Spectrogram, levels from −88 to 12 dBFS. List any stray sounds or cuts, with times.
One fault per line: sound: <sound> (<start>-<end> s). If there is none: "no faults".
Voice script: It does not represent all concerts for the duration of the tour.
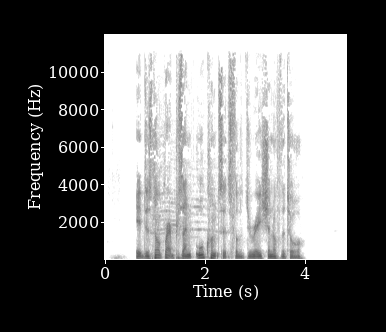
no faults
